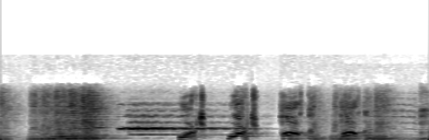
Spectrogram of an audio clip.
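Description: Orchestral film score with sustained high notes from about a second in. Short rising-and-falling chirps sound over it near the middle and again about three seconds in.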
